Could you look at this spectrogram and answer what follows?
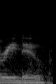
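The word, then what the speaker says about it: redux: you redo there's one be spelled re d ux but still pronounced to redo which while I'm doing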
